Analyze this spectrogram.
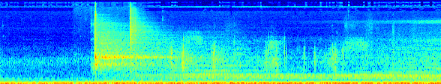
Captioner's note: drip echoing loudly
